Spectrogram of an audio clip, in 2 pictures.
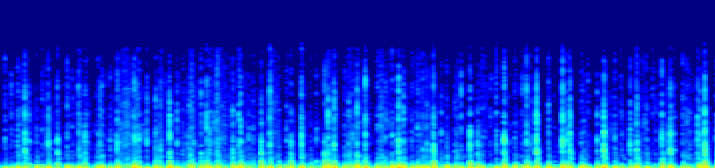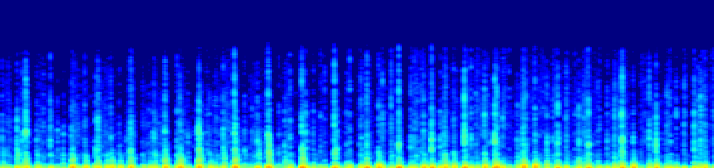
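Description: Fingertips with short nails on both hands tap rapidly across the lid of a closed grey cardboard Monopoly box with the game inside. The result is a steady, irregular stream of soft, dull, hollow taps, low and muffled with almost no brightness, each dying away instantly.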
